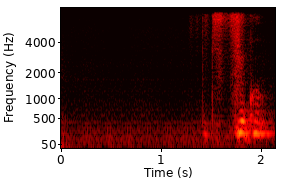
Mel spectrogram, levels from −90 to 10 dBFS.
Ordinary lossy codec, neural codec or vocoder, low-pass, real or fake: none; codec, 16 kHz, 0.5 kbps, FunCodec, trained on Chinese and English, 25 frames a second; 7.2 kHz; fake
